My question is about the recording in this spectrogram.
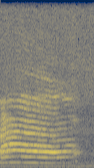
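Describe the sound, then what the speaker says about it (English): A cat meows off to the side in a long, insistent, harmonic cry that rises and trails away, fairly close and clear with no talk over it. "There's a cat yelling at me off screen."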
